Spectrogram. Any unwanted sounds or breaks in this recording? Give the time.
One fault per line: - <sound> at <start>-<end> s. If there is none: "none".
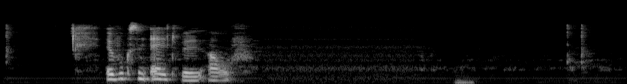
none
